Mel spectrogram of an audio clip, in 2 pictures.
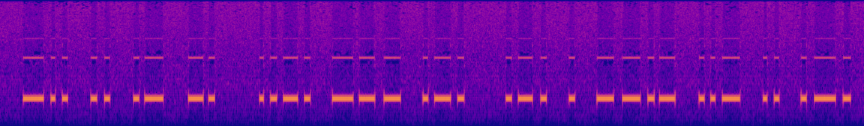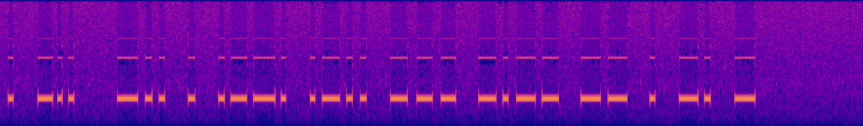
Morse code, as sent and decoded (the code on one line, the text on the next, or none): … / ..-. --- .-. / .-. . --.- ..- .. .-. . -.. / -.. . .--. .-.. --- -.-- -- . -. -
… FOR REQUIRED DEPLOYMENT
